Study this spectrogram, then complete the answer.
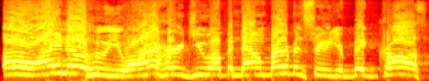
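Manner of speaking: mocking street preacher. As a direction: ham up a street preacher's cry. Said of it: "And I said".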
